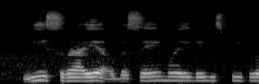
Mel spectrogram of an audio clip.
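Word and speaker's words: יזרעאל: In Hebrew, that's actually, if you pronounce in Hebrew, it's Yisrael. Yisrael.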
